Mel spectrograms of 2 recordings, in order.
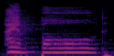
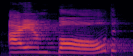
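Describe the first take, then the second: First: It is said timidly, without authority. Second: It is said confidently, with authority.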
